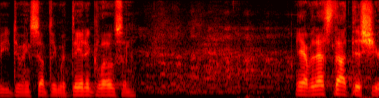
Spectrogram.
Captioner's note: crowd laughing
